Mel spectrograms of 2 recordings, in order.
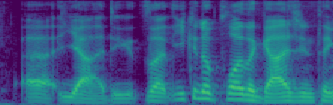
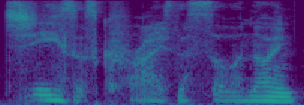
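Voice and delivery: slow whispered sigh of annoyance; exasperated whisper; 15 dB quieter, slower than usual. Real, not acted. Complaining about NHK visits, whispered. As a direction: whisper it, fed up.

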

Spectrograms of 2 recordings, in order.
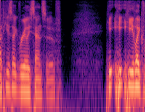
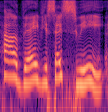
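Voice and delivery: put-on sweet girly voice; 5 semitones higher, much slower than usual. Girl quoted, high, slow.

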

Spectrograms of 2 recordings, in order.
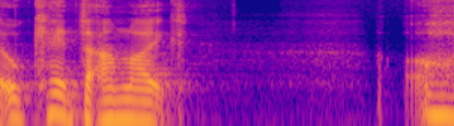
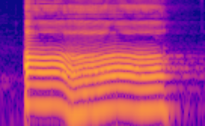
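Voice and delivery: a short sung ah, higher and louder; mock sung ah; 8 semitones higher, 4 dB louder than usual. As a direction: imitate the boy's one lone note. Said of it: "and he goes".

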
